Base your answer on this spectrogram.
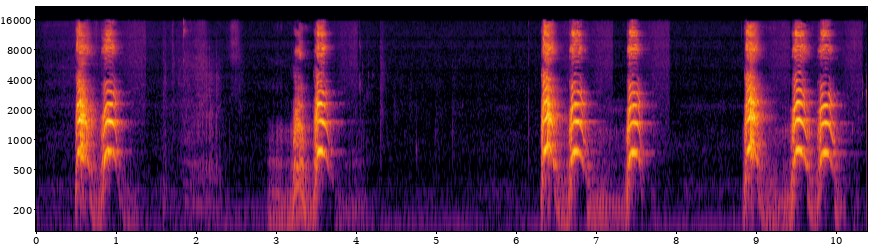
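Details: An 11-month-old male King Charles Spaniel gives sharp, high barks in quick pairs and triplets.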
